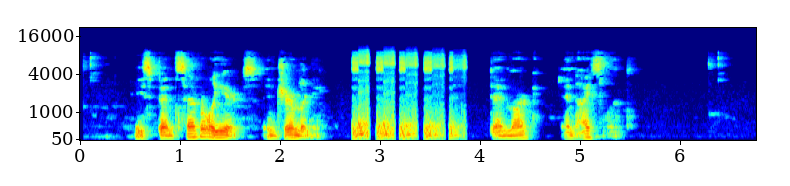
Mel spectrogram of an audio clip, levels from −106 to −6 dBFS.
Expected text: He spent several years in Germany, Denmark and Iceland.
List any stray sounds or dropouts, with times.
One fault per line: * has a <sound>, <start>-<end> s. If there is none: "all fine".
* has a laugh, 2.7-3.9 s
